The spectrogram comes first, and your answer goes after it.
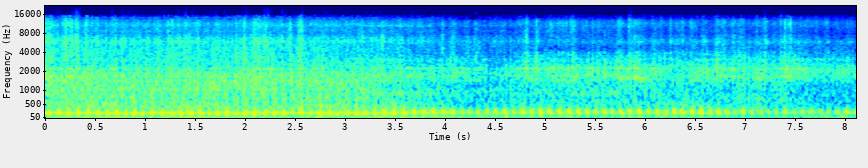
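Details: GSXR 400 (GK73a) engine at idle on its side stand: light, fast metallic top-end clatter over a steady four-cylinder idle, persisting through a rev blip; cam chain tensioner already replaced with no change, cause unknown.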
